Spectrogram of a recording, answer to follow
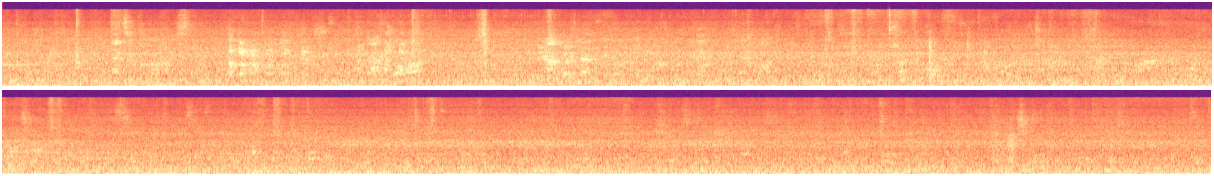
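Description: Steady low rumble heard inside a moving Long Island Rail Road passenger car as it runs along the track, with faint voices in the first few seconds.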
